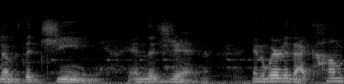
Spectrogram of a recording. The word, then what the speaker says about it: djinn: The general term genie has evolved from what we call Jinn, or sometimes with a silent D, like Jinn.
